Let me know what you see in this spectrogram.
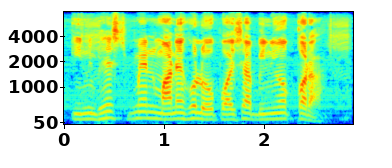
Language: Bangla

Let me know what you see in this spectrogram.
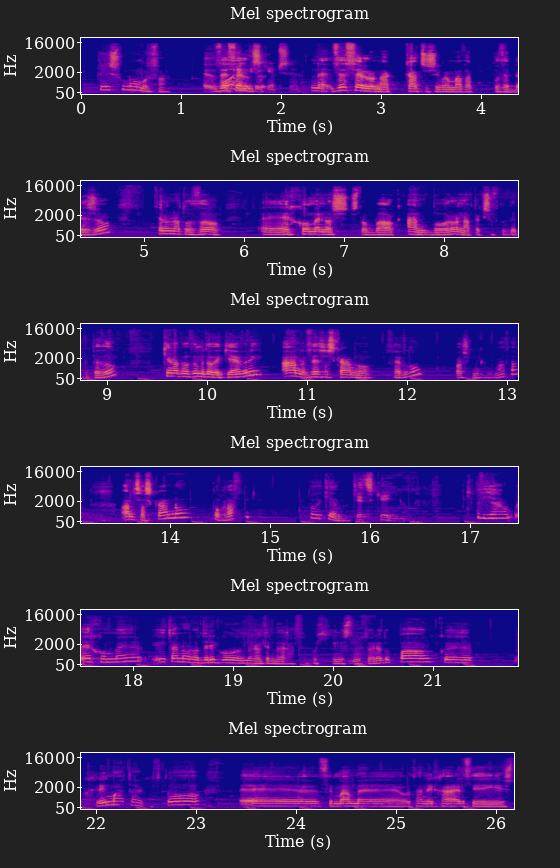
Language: Greek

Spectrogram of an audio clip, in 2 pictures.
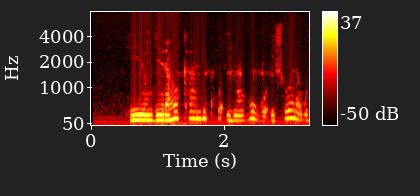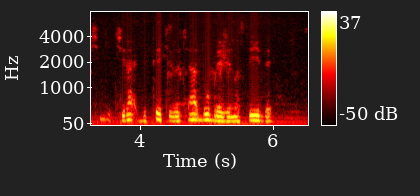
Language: Kinyarwanda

